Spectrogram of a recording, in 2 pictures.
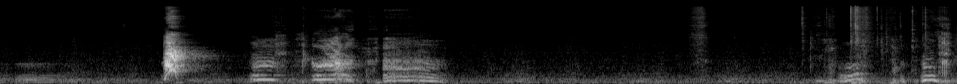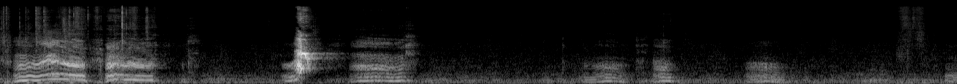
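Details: Indoors, a pet Miniature Schnauzer that loves its ball demands a throw with bursts of rumbling, grumbling growl-barks in short groups, separated by pauses, with two sharp knocks early and midway.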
